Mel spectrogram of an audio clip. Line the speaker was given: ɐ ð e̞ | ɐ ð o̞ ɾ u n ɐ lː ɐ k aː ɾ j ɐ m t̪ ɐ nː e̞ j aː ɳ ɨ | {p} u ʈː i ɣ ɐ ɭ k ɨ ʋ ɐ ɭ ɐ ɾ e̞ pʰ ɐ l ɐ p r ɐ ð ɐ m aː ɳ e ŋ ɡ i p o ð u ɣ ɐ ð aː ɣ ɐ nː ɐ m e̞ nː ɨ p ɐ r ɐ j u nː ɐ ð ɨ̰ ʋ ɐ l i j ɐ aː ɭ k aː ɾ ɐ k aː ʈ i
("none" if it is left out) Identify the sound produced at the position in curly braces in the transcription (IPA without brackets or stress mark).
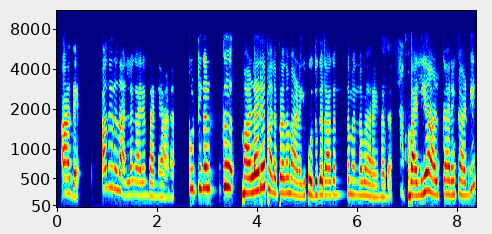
k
